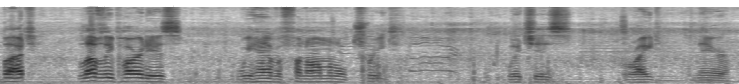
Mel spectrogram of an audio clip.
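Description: Middle-aged man, casual outdoor vlogger, relaxed and rambling, action-cam audio with loud wind. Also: medium pitch, slow pace. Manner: relaxed, rambling with many fillers and restarts. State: walking while carrying a pack. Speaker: canoe trip vlogger. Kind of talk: casual outdoor vlog narration. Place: outdoors on a windy lakeshore and forest trail. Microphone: action camera held or worn. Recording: wind noise on action camera.

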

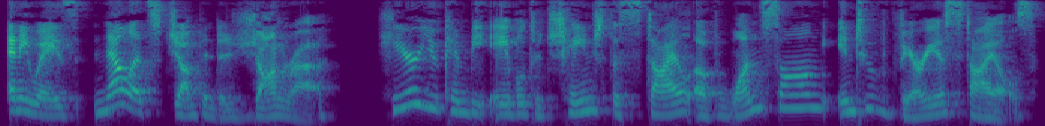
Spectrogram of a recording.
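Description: A woman presenting software in a scripted tutorial narration. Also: medium pitch, sing-song, moderate pace.

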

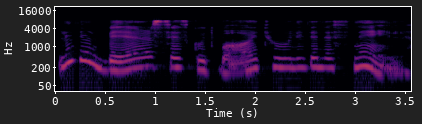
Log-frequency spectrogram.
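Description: A woman reading a children's picture book aloud in simple, deliberate phrases for young listeners. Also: medium pitch, animated, dark tone, lo-fi sound.

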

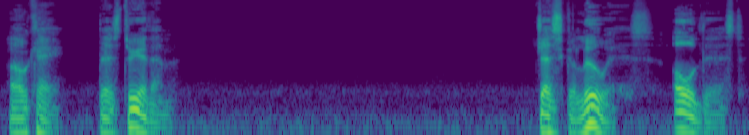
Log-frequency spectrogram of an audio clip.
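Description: A man playing a protective werewolf father and gruff sergeant with a Southern US accent, in an ASMR roleplay with a folksy drawl. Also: a bass voice, dry recording, heavily acted. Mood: grimly determined. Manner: doting, folksy, slow drawl with pet names.

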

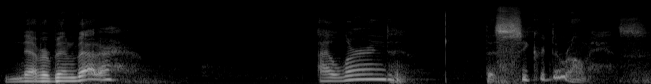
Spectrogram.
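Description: A man's voice: high-pitched, big pitch swings, slow, creaky, a little mellow, pitched below the performer's own voice, full character voice. A man voicing a self-satisfied husband who boasts complacently about his romantic routine. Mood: smug. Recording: long hall reverb.

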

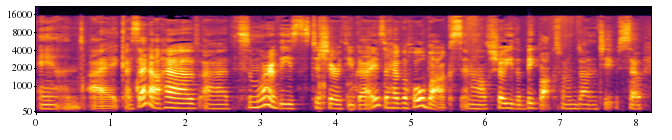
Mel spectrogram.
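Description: Woman, middle-aged, toy unboxing vlog, lowish voice, filler-heavy casual talk. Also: very animated, normal speed, few pauses. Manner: chatty, with frequent fillers. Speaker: toy review vlogger. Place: at a tabletop, off camera.

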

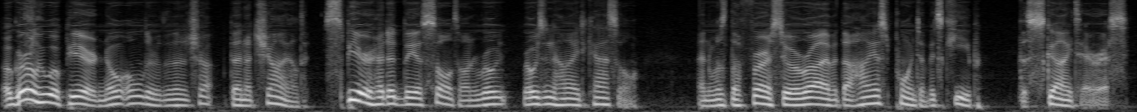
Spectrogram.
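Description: A man's voice: medium pitch, normal speed, darkish tone, no echo, clean studio sound. A man reading visual novel narration aloud as the narrator of a fan dub.

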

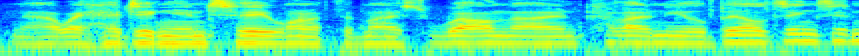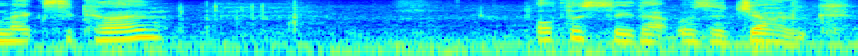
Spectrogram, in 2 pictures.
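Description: A man's voice: mid-range voice, fairly even intonation, normal speed. A man from the UK giving casual, wry commentary as he walks outdoors through city streets. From United Kingdom. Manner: chatty, wry, self-deprecating asides. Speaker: travel vlogger. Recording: faint outdoor street noise. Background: faint street and traffic noise.

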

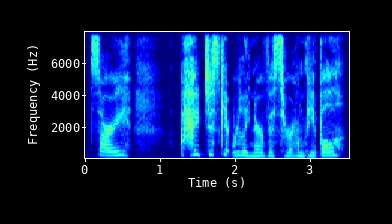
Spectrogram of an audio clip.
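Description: A woman's voice: fairly high pitch, measured pace, slightly rough, no room sound. A woman playing a nervous, dorky young woman with a crush in an intimate roleplay audio, hesitant, stammering and apologetic. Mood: shy, flustered.

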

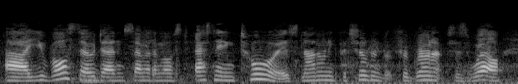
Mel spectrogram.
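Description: Poised American woman, formal TV interviewer, 1950s broadcast sound with dull tone and clear background noise. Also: on the low side, fairly quick. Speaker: television host. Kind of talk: polished television interview. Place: television studio. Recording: muffled, noisy 1950s television broadcast.

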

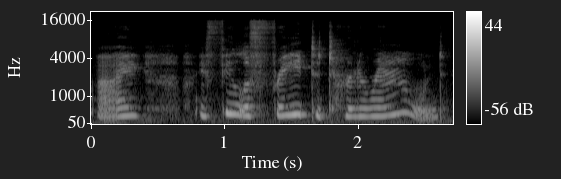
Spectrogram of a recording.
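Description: A woman's voice: high-pitched, steady tone, measured pace, pitched above the performer's own voice. A woman voicing a timid, anxious storybook girl who speaks hesitantly and shakily. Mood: frightened. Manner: hesitant, shaky. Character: timid, anxious older girl, fearful and questioning.

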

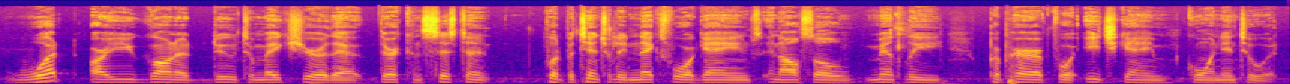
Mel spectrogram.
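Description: A man's voice: mid-range voice, little pitch movement, moderate pace, slight background noise. A man working as a reporter, putting a question at a press conference. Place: indoor press conference room, off camera.

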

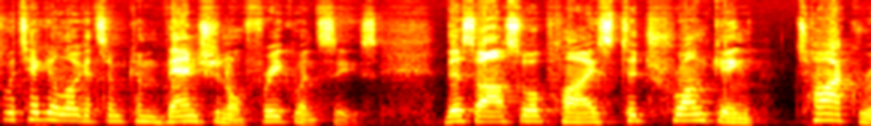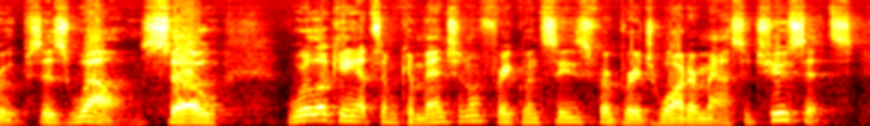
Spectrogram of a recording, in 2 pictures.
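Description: A man narrating a slide tutorial, explaining a technical process step by step with occasional fillers. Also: mid-range voice. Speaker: product tutorial presenter.

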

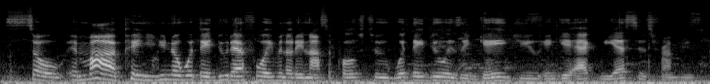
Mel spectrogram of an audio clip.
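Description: A woman's voice: sits low, background noise. Laid-back woman telling stories. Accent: New Jersey. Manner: laid-back, storytelling, laughs often. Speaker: host. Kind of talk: casual phone conversation.

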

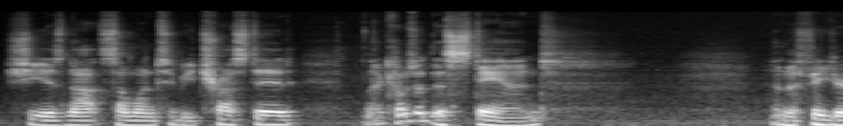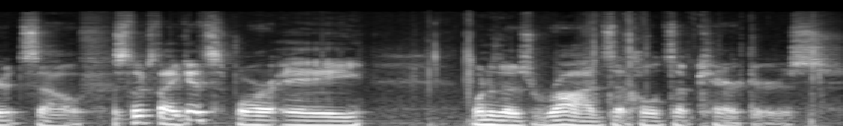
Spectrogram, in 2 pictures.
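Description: A man's voice: fairly low pitch, a little slow. A man hosting an unboxing video with casual, chatty commentary and easygoing asides to viewers. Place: indoors at a tabletop. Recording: clear background noise, crinkling packaging. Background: crinkling plastic bags, clicks.

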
